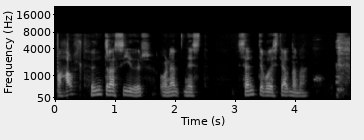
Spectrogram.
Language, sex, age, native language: Icelandic, male, 20-29, Icelandic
